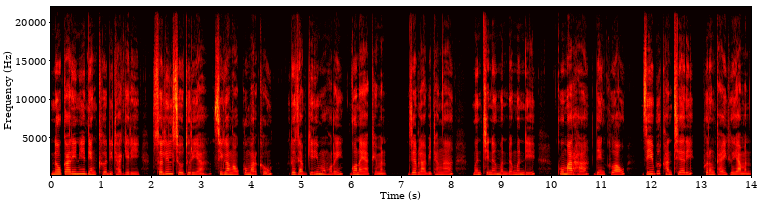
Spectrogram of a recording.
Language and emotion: Bodo, neutral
